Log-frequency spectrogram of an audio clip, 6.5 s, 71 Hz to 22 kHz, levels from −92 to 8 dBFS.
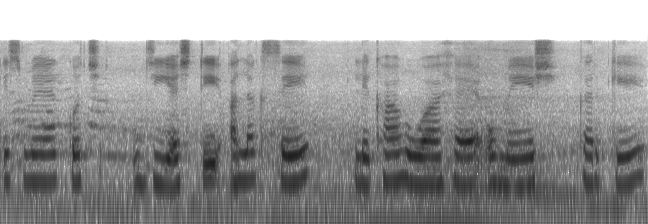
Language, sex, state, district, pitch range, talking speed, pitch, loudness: Hindi, female, Madhya Pradesh, Katni, 195-215 Hz, 90 wpm, 205 Hz, -15 LUFS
